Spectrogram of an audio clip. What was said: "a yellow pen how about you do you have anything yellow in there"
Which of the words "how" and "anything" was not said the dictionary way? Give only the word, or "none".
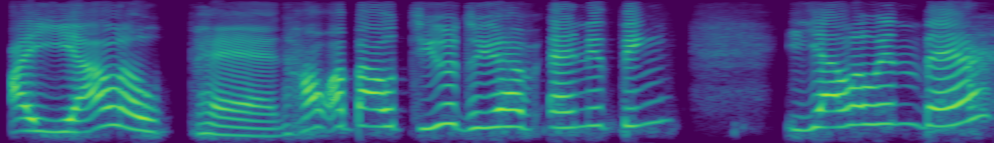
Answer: none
